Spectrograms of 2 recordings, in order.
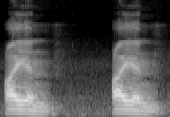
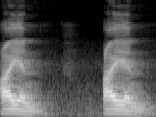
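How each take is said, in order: Both takes have the same delivery.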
